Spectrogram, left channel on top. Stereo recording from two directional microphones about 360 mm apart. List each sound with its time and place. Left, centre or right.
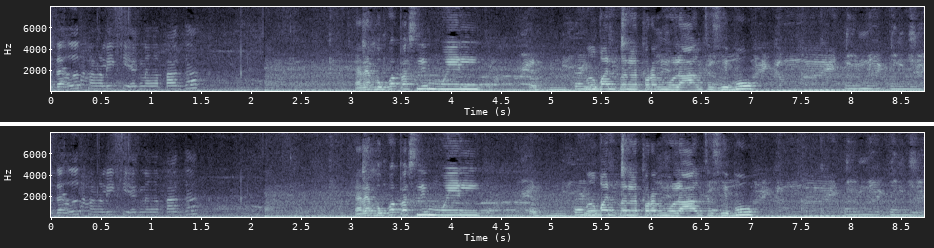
0.0 s vehicle: centre
3.0 s speech: centre
5.3 s speech: centre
